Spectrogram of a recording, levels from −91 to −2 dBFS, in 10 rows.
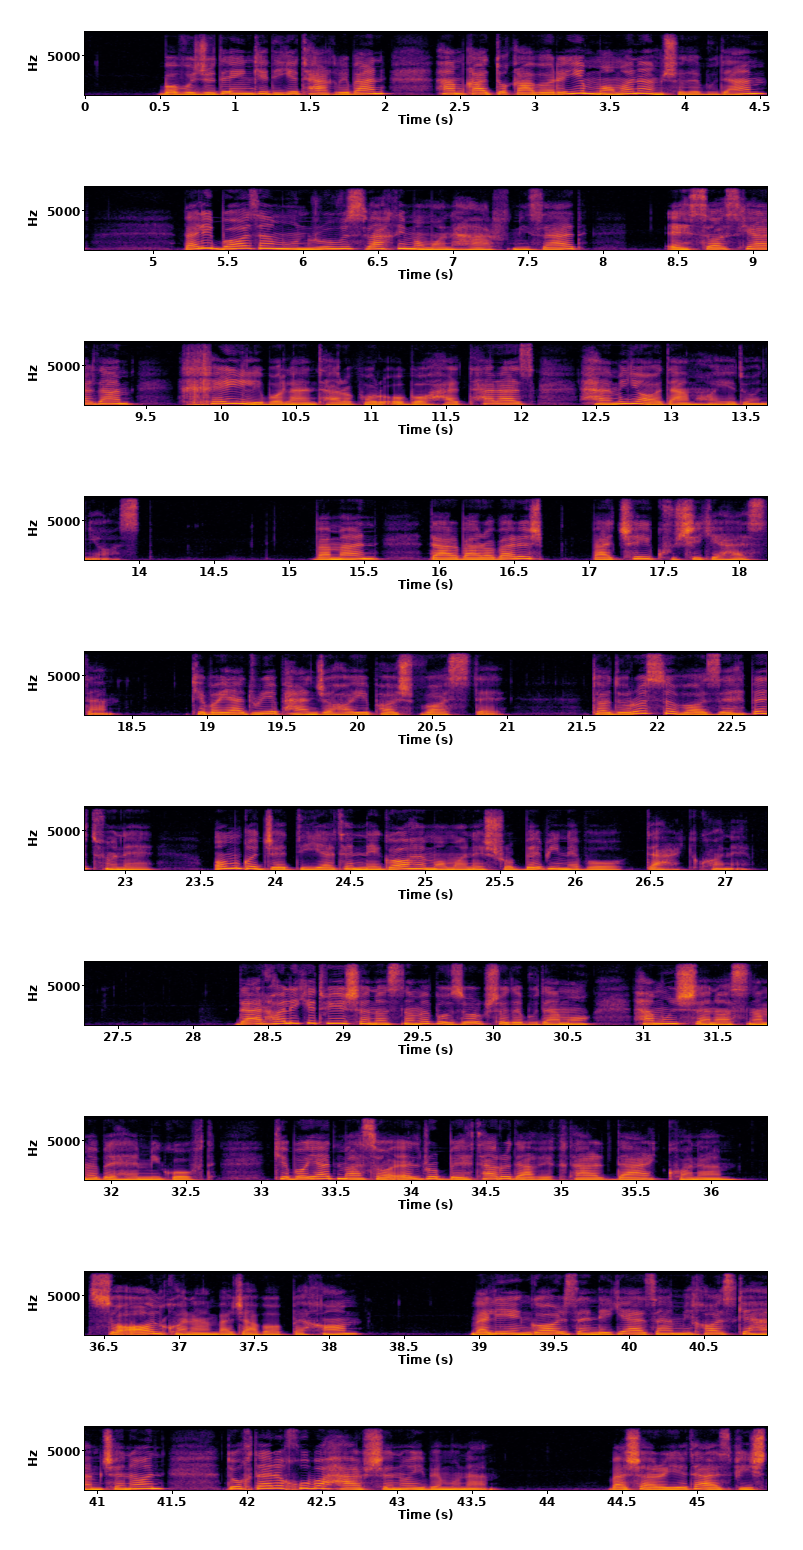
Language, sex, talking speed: Persian, female, 140 wpm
